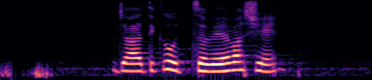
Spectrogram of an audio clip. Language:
Sinhala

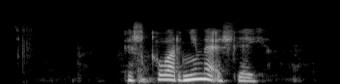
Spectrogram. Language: Bashkir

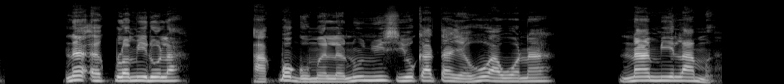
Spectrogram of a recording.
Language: Ewe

